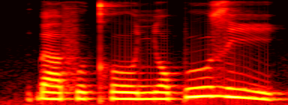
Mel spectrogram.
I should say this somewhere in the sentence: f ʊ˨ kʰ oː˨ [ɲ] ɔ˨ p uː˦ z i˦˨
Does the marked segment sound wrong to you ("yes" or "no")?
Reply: no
